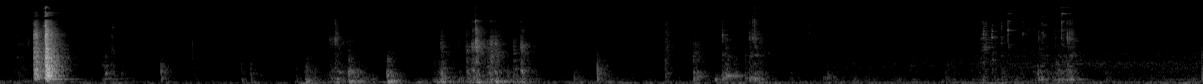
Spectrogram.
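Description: A sharp knock about half a second in as a socket rail loaded with sockets is set down, then scattered clinks and rattles of metal sockets and a metal socket rail being handled, in two clusters.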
